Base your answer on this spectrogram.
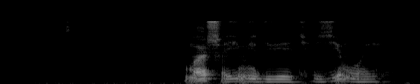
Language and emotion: Russian, sad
